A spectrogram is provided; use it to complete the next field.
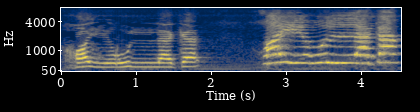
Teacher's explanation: را کے اوپر دو پیش تنوین ہے، بعد میں لام ہے، یہاں ادغام بغیر غنہ ہوگا۔ خیر لک خیر لک، من الاولی، من الأولى، اب یہاں وقت کی صورت میں لا الف کے برابر آواز رہے گی، لمبا نہیں کریں گے۔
